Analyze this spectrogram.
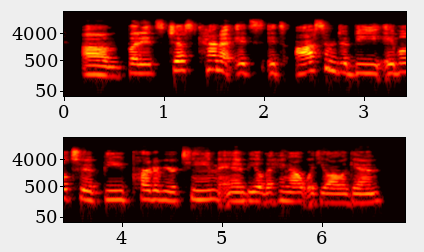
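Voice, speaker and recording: Barely pausing, a woman talks at a fairly quick pace and a medium pitch with ordinary pitch variation. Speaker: Lions club trainer for district governors. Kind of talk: online group meeting briefing. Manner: fast.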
